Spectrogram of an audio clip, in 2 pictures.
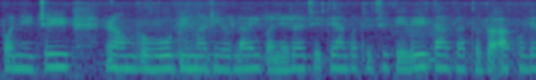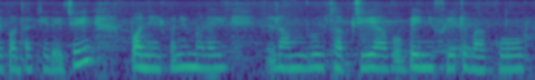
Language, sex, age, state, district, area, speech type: Nepali, female, 18-30, West Bengal, Darjeeling, rural, spontaneous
